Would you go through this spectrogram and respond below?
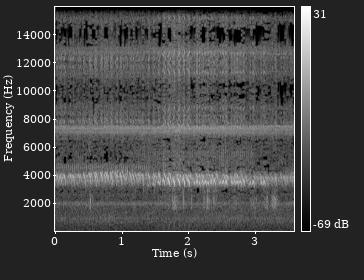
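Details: A high, rapid pulsing trill of autumn insects, evenly throbbing throughout, recorded as insect voices grow active in an unusually hot late summer; a faint lower tone and soft background hiss underneath.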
